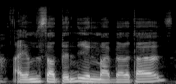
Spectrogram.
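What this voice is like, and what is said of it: Exaggerated fake Indian accent. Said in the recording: “really like fake ass like Indian accent”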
